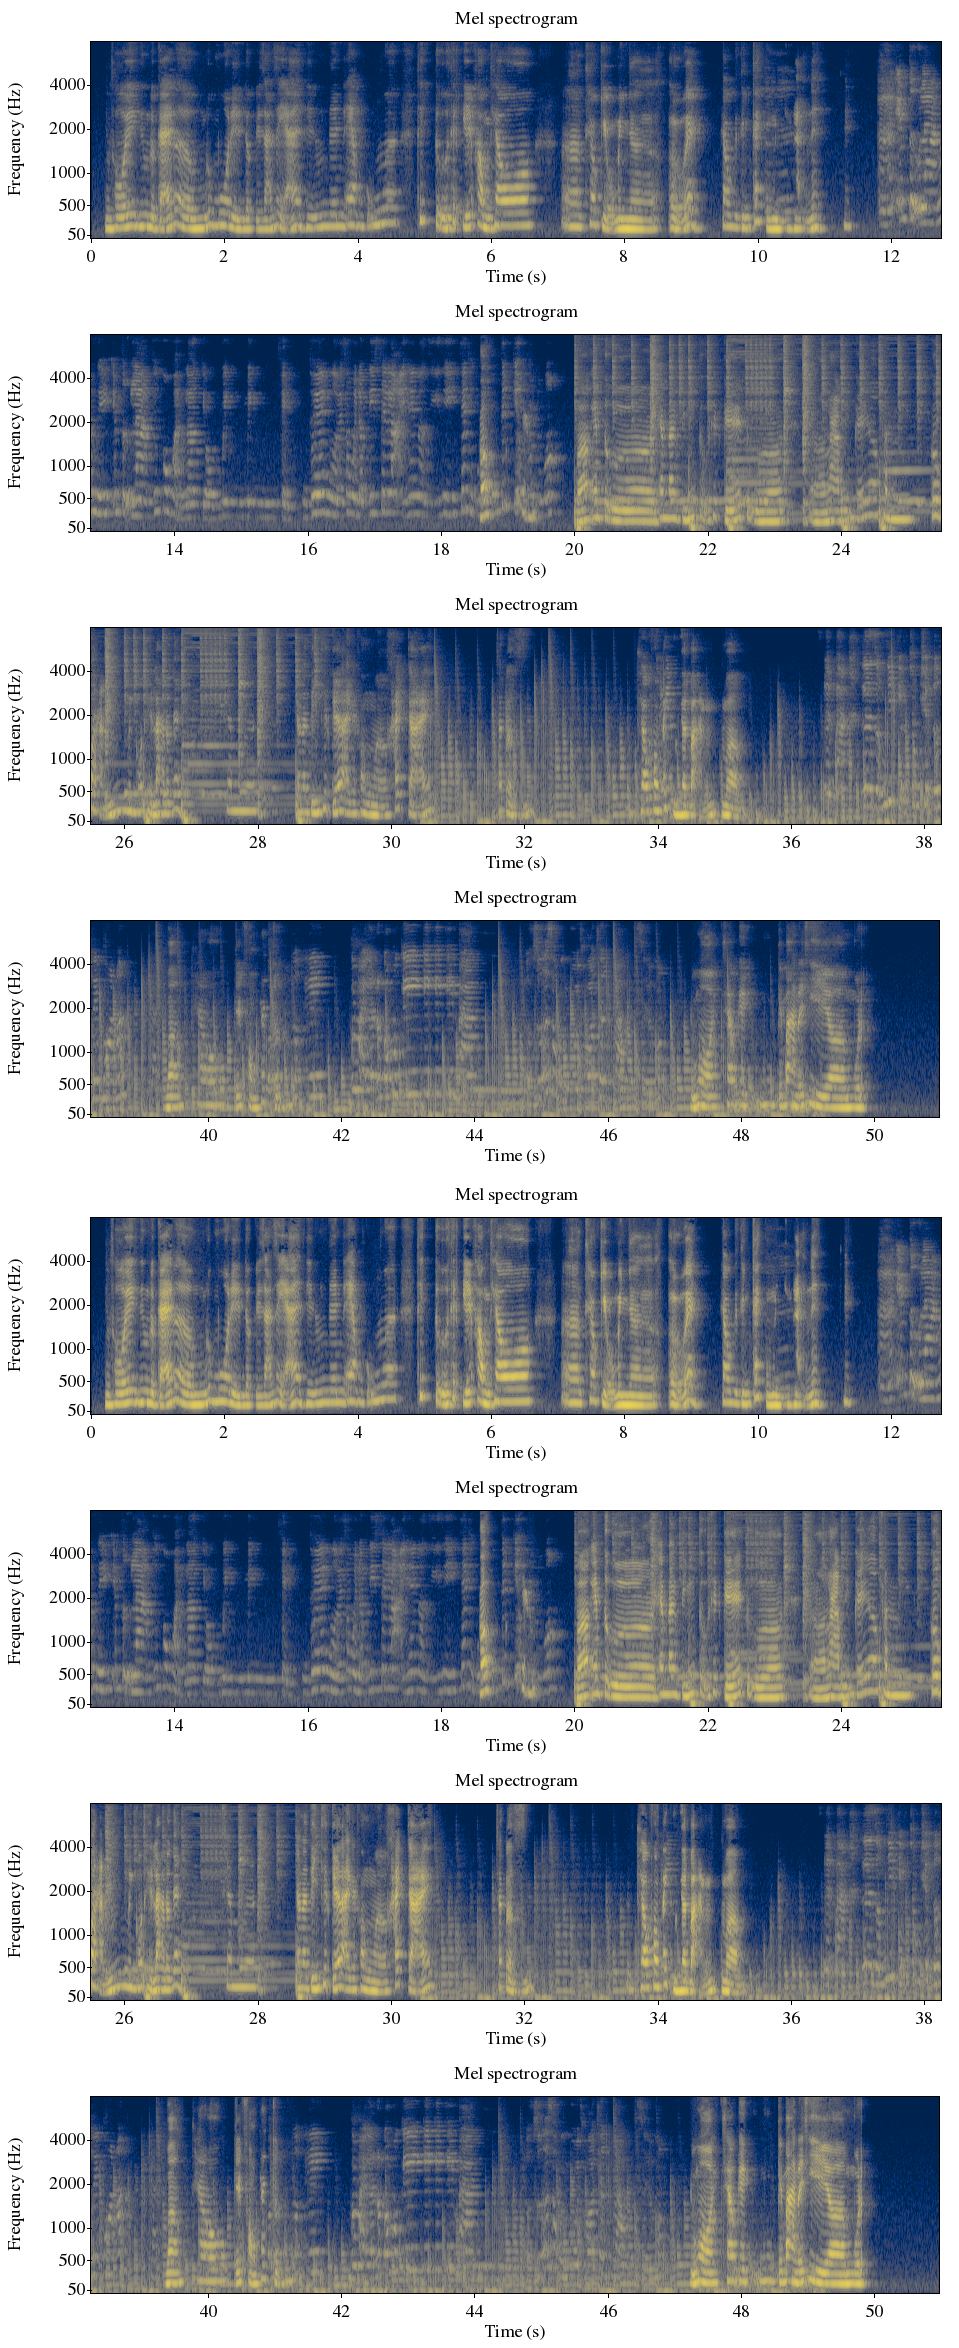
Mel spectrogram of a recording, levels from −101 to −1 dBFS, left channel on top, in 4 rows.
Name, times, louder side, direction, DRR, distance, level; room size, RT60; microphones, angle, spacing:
voice 1, 0.2-6.7 7.1-9.2 9.5-11.0 11.3-11.4 18.6-18.8 19.2-19.4 20.0-25.1 25.3-26.9 27.5-28.0 28.6-30.7 31.6-32.2 33.5-35.3 39.3-41.3 47.2-49.8, right 4 dB, 65° right, 0.5 m, -22 dB
voice 2, 10.1-10.6 11.8-19.7 28.0-28.3 33.9-34.2 36.5-38.8 39.1-39.3 39.6-40.0 40.5-41.7 42.1-46.8, left 2 dB, 60° left, 5.1 m, -40 dB
sound 1, 20.0-29.0, equal, 40° left, 1.8 m, -33 dB
sound 2, 30.4-49.3, left 1 dB, 85° left, 1.0 m, -38 dB
7.1 x 6.1 x 7.1 m
head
